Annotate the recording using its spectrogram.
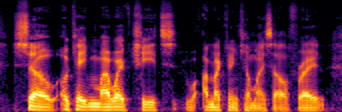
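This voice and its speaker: On a very clean recording with a silent background, a man with an American accent talks at a moderate pace in a very deep, low voice with vocal fry, an animated tone and ordinary pitch variation. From US, Los Angeles. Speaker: documentary film director. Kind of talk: casual interview conversation. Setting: studio. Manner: animated, profanity-laden.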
